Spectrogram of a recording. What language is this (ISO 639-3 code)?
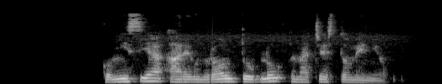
ron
